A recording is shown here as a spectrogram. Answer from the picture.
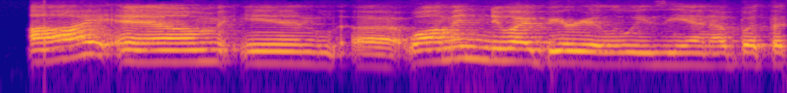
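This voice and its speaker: This woman has an American accent and a medium pitch. Her pitch variation is ordinary. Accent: slight Southern drawl over New York. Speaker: singer. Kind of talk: casual chat.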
